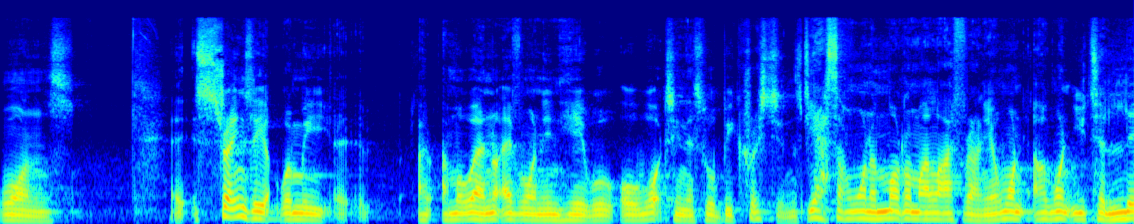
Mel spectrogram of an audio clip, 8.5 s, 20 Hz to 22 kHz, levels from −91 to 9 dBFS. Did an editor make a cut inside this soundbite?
yes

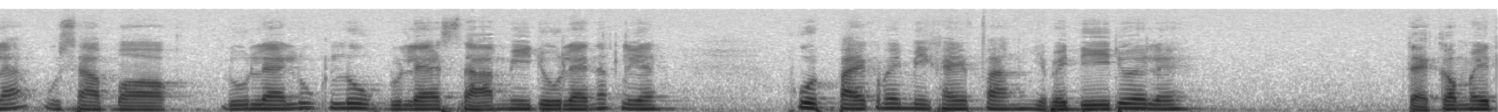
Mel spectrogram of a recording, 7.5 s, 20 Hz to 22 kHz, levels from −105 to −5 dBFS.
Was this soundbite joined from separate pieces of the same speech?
no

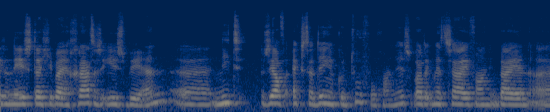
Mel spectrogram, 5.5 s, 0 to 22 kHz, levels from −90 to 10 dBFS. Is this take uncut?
yes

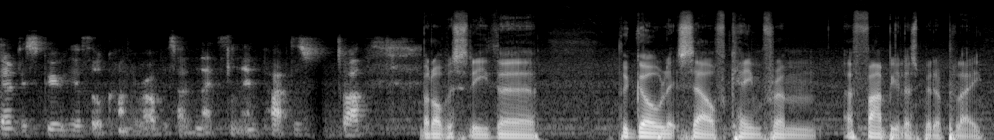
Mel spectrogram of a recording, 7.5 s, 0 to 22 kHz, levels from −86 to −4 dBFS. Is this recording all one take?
no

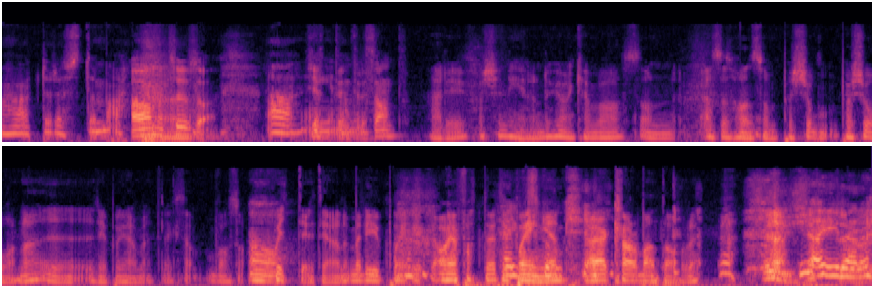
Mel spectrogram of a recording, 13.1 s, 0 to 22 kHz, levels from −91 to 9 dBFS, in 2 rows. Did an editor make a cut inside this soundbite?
no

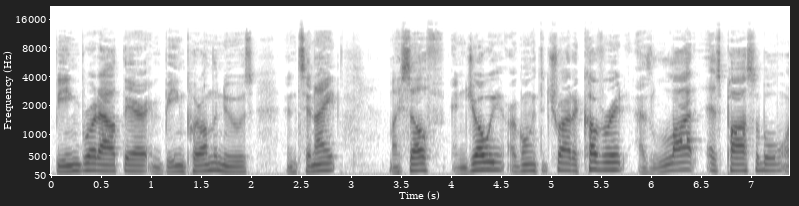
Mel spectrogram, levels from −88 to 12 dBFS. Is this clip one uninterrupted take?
yes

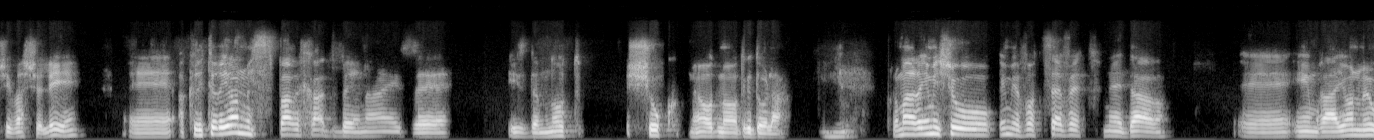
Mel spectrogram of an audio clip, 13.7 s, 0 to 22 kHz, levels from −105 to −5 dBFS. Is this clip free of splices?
yes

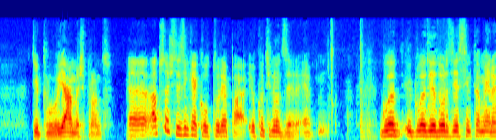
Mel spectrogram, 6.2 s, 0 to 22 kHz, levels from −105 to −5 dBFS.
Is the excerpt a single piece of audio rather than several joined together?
yes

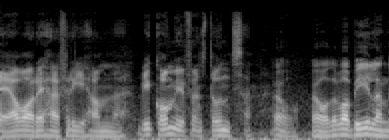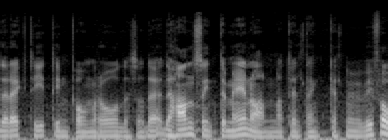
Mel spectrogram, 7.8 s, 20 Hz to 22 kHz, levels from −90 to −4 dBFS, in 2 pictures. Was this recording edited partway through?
no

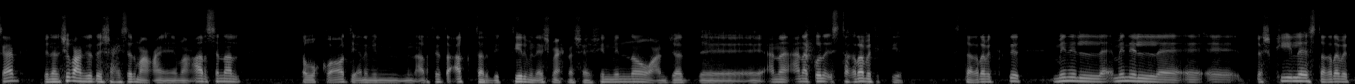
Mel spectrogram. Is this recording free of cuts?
yes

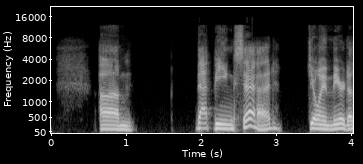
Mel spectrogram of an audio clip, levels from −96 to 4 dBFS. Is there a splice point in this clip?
no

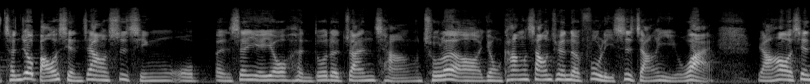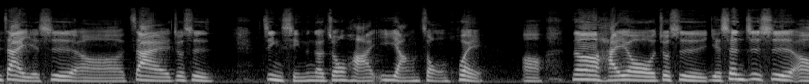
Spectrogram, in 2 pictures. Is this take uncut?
no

